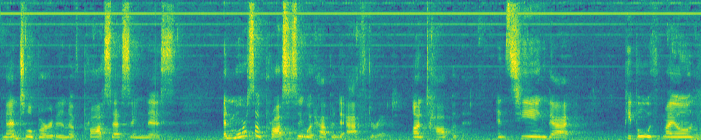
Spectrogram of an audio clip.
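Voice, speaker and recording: Female pastor, weary and incredulous, conversational and halting, played by an actress, mid-pitched, faint noise of a live staged reading. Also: a bit bright, close to an everyday voice. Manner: hesitant, filler-laden, candid. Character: female pastor recounting seminary harassment, weary, candid, incredulous. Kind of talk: verbatim theatre monologue, conversational and halting. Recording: noisy room recording of staged reading.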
